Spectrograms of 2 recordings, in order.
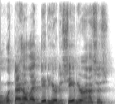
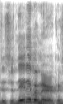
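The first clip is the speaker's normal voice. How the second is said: ordinary talk, nothing marked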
